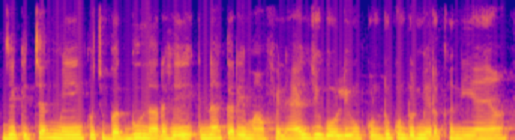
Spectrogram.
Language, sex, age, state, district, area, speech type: Sindhi, female, 45-60, Gujarat, Surat, urban, spontaneous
